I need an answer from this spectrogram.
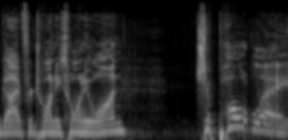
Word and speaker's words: Chipotle: Chipotle is how I've always heard it said. Chipotle. Chipotle. Chipotle. I'm going to give you credit on that. Or Chantoodle. Chipotle. Yeah. Chartoodle. Chipotle. Yeah. Chipotle. Chipotle. All right. That's correct.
